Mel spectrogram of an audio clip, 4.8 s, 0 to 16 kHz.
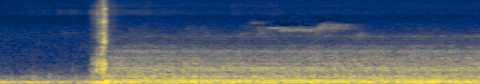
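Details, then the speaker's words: Nakatanenga mobile Heater Box diesel heater (5 L tank, about 40 hours) installed in a Subaru 2.0 e-Boxer Forester for car camping, running with its muffler removed: a low steady droning hum with a faint chug, unmuffled and loud, showing why the muffler is required. "it reduces dramatically the noise of the engine it is absolutely required because if you don't have it it sounds like this please listen to the difference I take it away"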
